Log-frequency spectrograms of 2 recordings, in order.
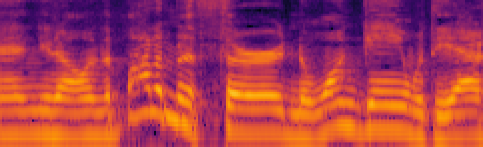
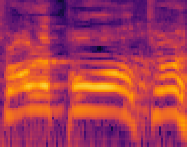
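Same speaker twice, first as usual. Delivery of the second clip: mock yelling, much higher; 11 semitones higher, 5 dB louder than usual. Recalling how the team yelled at a player holding the ball, retelling the yell. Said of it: "we would yell".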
